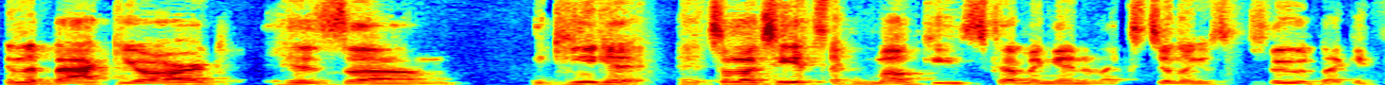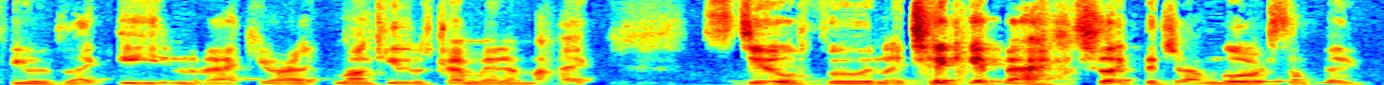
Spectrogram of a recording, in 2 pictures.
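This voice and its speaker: A man with an average-pitched voice chats informally. He talks in a loose, meandering way, stringing thoughts together with lots of "like". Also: little pitch movement, fast talker, a bit bright. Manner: loose, rambling, heavy use of "like". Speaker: cast member of a radio play podcast. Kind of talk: casual chat.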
